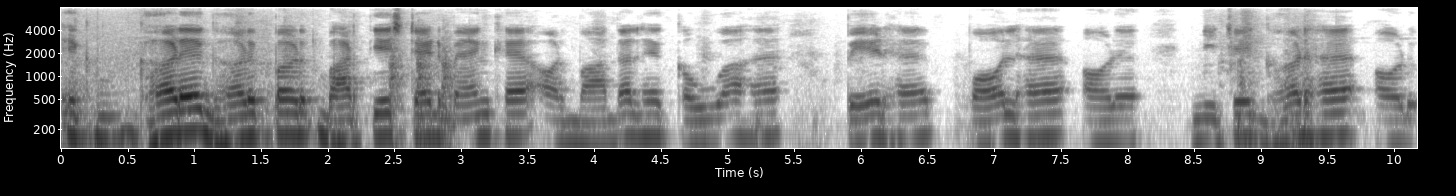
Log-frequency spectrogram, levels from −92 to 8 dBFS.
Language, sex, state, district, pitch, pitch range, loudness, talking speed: Hindi, male, Bihar, Vaishali, 150 Hz, 135-160 Hz, -20 LUFS, 140 wpm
